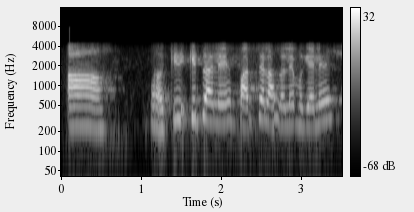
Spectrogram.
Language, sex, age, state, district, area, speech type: Goan Konkani, female, 30-45, Goa, Salcete, rural, conversation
